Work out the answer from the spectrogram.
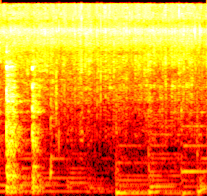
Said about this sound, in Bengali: দেখেন আমার হচ্ছে পেঁয়াজ রসুন গুলি কিন্তু আদা ভাজা হয়ে গেছে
